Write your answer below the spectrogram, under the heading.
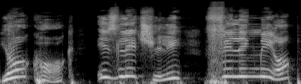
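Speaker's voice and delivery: very high, slow, put-on British accent. Retelling what a woman from London said: imitating a British accent. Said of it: "heard in a British accent".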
